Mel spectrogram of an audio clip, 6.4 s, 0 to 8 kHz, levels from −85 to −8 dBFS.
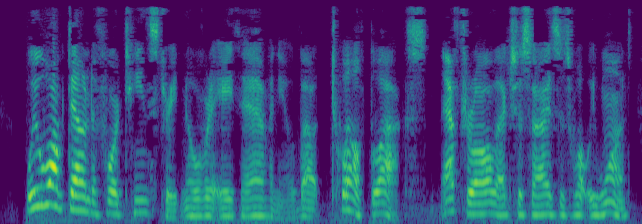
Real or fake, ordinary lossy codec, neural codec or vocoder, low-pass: real; MP3, 32 kbps; none; 7.2 kHz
